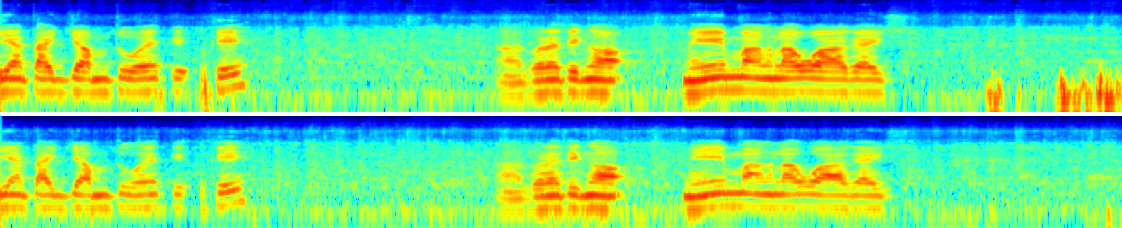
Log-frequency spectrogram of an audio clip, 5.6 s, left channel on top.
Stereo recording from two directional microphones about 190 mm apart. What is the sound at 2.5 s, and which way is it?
Speech, 10° left (ahead or behind).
